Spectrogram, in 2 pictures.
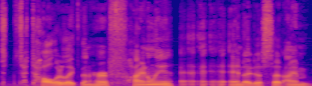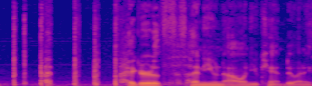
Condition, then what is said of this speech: Stuttering. Because I do stutter, they have to listen more, which is kind of funny, you know.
